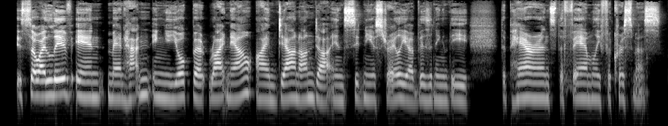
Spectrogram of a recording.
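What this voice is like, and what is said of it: Australian accent. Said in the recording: “Amazing accent replication for somebody who lives in New York. Are you an Aussie native?”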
